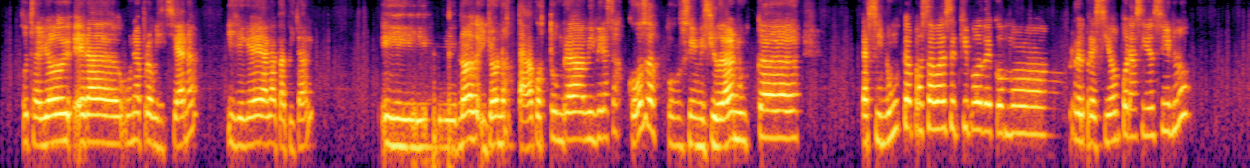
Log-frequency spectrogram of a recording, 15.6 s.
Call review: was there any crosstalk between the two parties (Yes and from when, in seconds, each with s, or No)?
No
